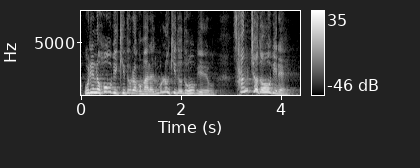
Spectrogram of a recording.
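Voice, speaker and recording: A woman's voice: high-pitched, very animated, fast, vocal fry, darkish tone. A woman pastor giving a revival sermon, telling stories and acting out the voices she quotes. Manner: storytelling, acts out quoted voices, laughs often. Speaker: pastor, head of a fasting prayer house. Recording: long hall reverb.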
